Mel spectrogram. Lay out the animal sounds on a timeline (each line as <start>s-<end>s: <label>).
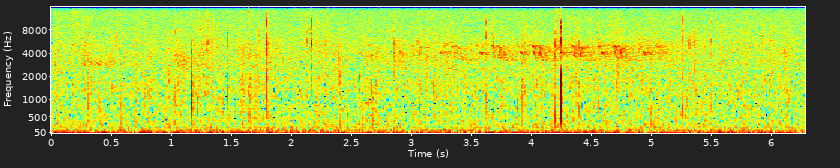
2.6s-5.2s: Ovenbird (Seiurus aurocapilla)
